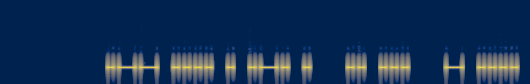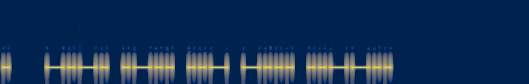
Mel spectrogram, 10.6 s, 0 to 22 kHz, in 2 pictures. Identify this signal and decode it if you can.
Morse code, heard as a keyed tone, about 22 wpm, 700 Hz. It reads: WHERE IS THE CLUB?
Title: Sentences from Top 1200 Words 22wpm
